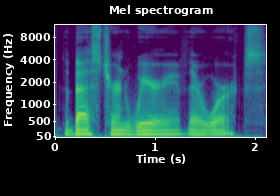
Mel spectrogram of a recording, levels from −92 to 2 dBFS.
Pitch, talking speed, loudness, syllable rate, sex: 105 Hz, 200 wpm, -20 LUFS, 4.7 syllables/s, male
